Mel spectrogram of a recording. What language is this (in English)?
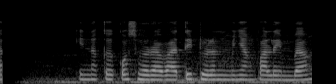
Javanese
